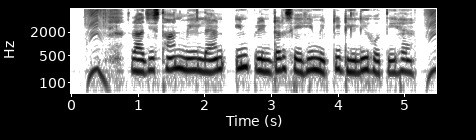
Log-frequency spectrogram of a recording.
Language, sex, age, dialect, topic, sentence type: Hindi, female, 25-30, Hindustani Malvi Khadi Boli, agriculture, statement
